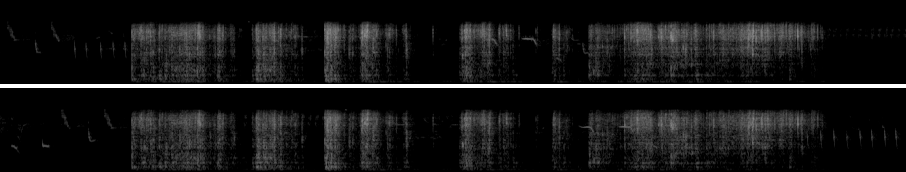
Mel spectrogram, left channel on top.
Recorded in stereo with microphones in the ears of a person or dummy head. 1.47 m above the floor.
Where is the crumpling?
20° left (ahead or behind), 0.7 m.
